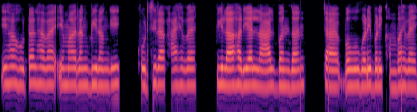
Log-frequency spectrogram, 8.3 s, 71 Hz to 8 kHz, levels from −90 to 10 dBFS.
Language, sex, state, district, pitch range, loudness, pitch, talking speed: Chhattisgarhi, female, Chhattisgarh, Kabirdham, 215-230 Hz, -24 LUFS, 225 Hz, 120 wpm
